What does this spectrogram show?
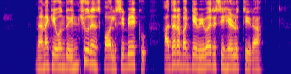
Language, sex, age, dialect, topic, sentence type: Kannada, male, 31-35, Coastal/Dakshin, banking, question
